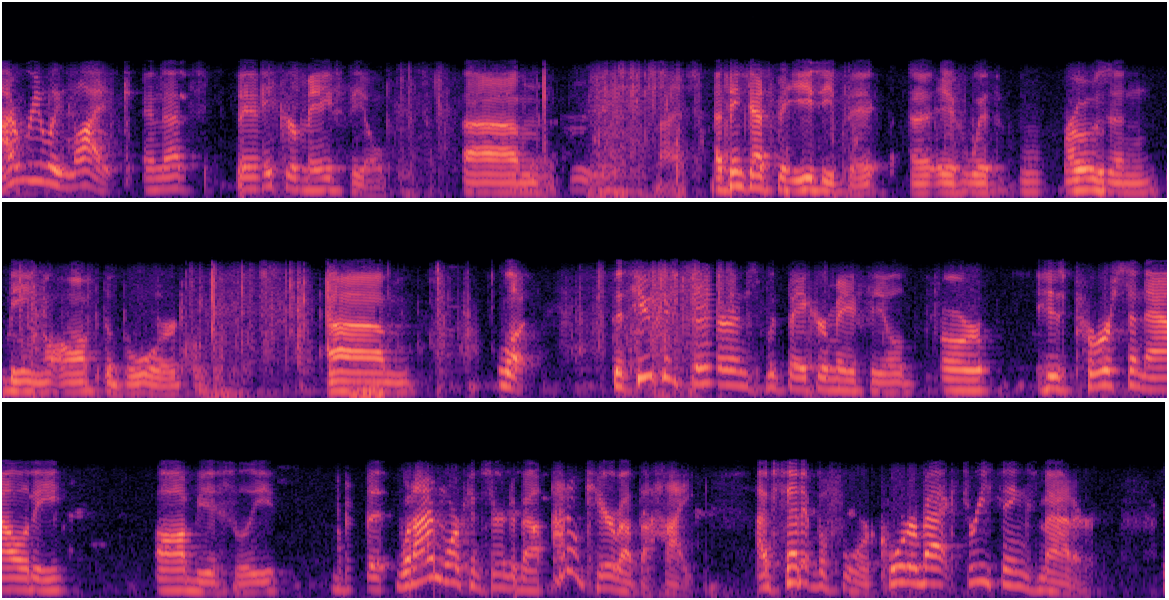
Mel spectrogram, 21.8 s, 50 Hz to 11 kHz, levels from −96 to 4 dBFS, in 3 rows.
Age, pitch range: 20-39, 135-195 Hz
